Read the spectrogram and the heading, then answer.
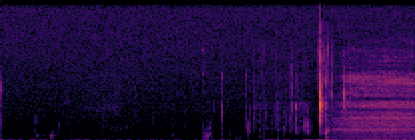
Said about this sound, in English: I'm going to have a little sip of watered down scotch while you ponder that for a second.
